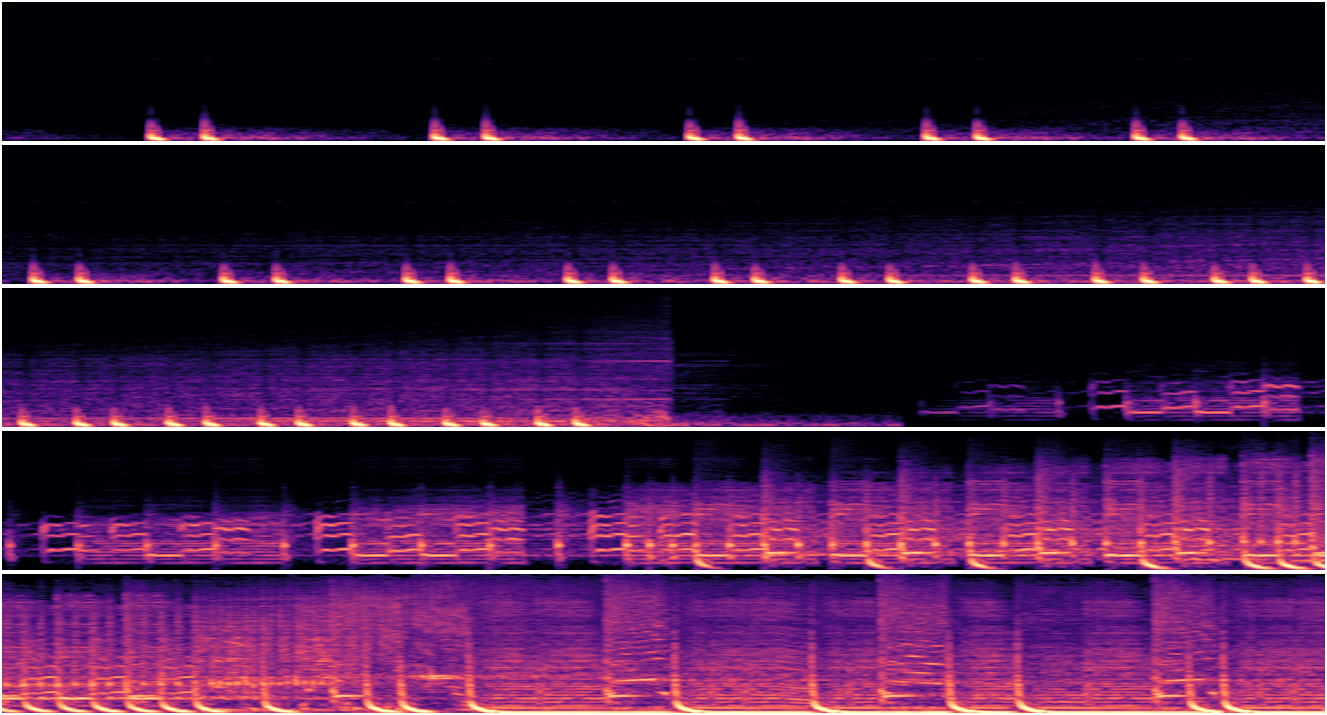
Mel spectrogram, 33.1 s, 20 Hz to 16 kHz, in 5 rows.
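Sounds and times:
heartbeat thumps: 0.8 - 1.6, 2.2 - 16.3
swell of noise and tones: 5.7 - 17.8.

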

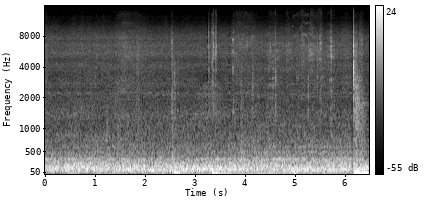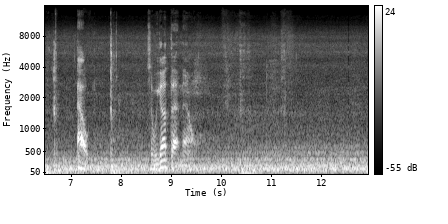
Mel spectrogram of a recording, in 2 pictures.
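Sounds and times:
low background rumble: 0.0 - 12.9.

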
